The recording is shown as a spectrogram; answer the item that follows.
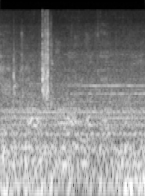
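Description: A single short camera shutter click about two-thirds of a second in, over faint outdoor background noise.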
